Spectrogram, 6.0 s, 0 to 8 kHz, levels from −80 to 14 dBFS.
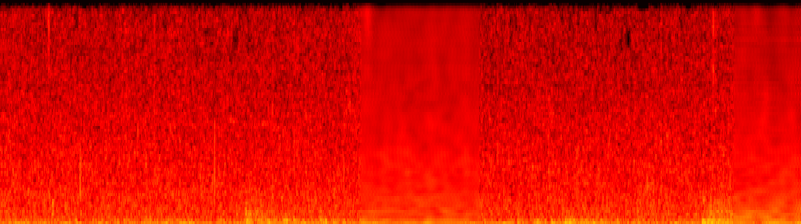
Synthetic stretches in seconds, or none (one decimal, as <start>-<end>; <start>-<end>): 2.7-3.6; 5.5-6.0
